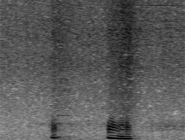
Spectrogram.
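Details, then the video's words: Rico the Chihuahua, a six-month-old pup adopted from the ASPCA two days before, snores in his sleep: a brief low grunt, then a longer, slightly falling hum, in a quiet indoor room. "Rico The Chihuahua - Snoring!"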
